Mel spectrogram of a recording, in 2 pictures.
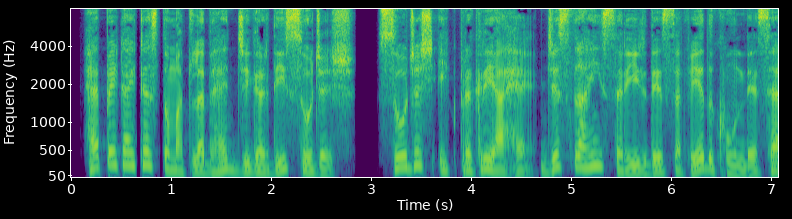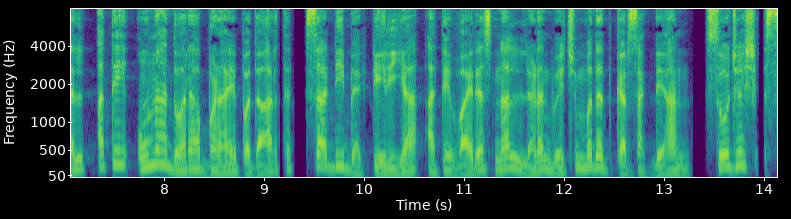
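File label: Punjabi, male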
